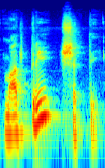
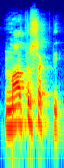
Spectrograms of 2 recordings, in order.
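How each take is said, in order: First: The first part is said as 'maatri'. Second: The first part is said as 'maatra'. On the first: The speaker calls it right. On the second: The speaker calls it wrong.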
